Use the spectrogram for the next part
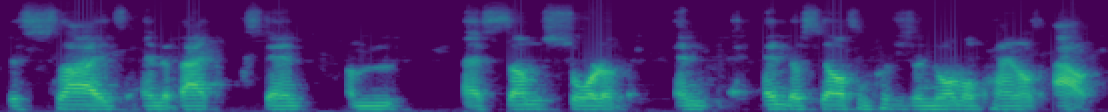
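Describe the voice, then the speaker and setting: A man's voice: lowish voice, level tone, normal speed, a bit bright. A man reading screenplay action descriptions at a table read, stumbling a little over the script, on a lo-fi home recording.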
